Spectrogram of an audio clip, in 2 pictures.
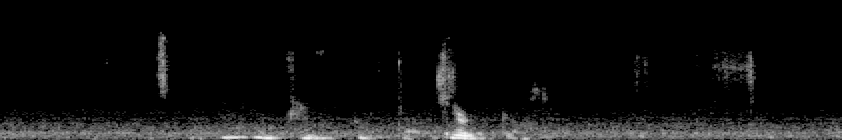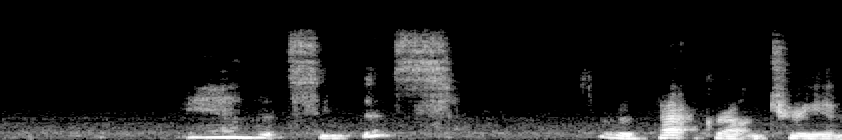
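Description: A middle-aged woman talks calmly into a nearby microphone.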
